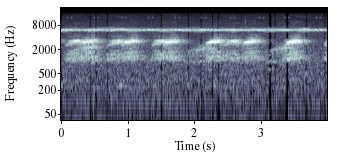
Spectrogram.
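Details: Frogs singing together at night under moonlight in Florida: buzzy, trilled bursts repeating roughly every half second in an uneven rhythm, overlapping one another, above a steady high-pitched drone.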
